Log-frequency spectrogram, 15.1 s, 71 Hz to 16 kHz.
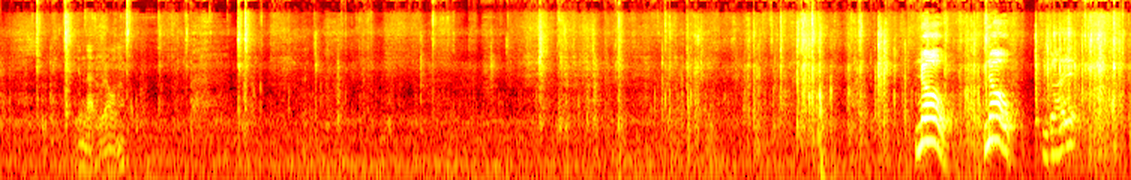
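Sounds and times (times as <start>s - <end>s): packaging rustling and clicking: 7.1s - 15.0s.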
